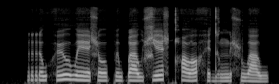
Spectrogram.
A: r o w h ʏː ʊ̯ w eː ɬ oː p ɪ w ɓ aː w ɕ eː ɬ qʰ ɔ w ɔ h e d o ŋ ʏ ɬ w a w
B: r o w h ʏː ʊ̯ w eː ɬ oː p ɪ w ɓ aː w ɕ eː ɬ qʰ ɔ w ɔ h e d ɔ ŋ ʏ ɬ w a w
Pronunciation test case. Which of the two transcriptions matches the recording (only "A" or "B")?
A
